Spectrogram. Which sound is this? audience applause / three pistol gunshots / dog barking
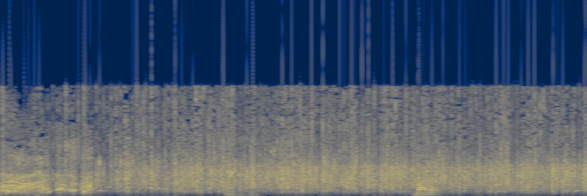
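audience applause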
